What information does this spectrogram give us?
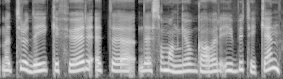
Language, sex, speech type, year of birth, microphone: Norwegian, female, spontaneous, 1982, Shure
